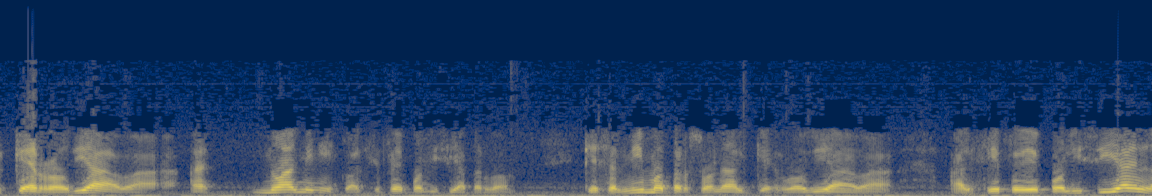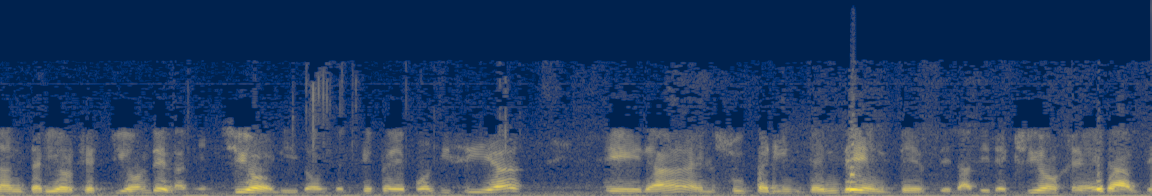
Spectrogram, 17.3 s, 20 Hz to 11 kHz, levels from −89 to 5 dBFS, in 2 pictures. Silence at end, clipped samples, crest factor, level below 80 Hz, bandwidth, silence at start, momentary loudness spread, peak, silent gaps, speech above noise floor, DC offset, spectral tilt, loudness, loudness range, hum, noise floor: 0 s; under 0.1%; 16 dB; -38 dBFS; 6.8 kHz; 0 s; 14 LU; 0 dBFS; none; 23 dB; under 0.1%; -7 dB/octave; -17 LUFS; 4 LU; none; -39 dBFS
